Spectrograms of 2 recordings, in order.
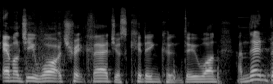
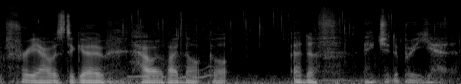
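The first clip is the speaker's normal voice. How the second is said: drained and softer; exhausted; 7 semitones lower, 8 dB quieter than usual. Real, not acted. Late-night exhausted aside.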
